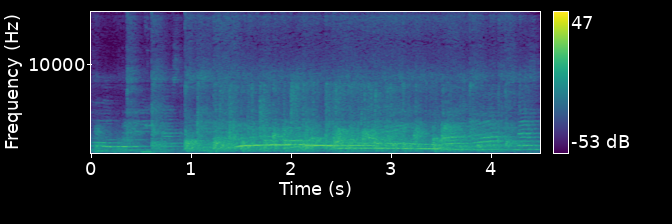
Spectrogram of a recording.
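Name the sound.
group clapping hands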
